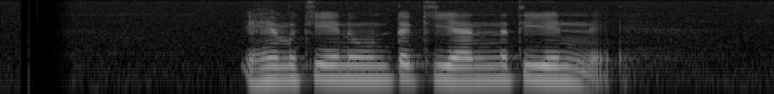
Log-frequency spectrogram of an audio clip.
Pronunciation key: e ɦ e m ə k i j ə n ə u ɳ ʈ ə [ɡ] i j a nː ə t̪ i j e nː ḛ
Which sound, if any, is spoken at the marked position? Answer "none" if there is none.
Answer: k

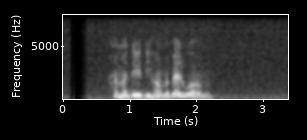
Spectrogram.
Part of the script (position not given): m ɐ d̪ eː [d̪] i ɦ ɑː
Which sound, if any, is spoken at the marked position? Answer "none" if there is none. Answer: d̪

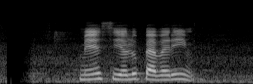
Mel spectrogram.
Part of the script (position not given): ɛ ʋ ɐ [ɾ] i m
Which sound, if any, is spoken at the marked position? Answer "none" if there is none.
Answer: ɾ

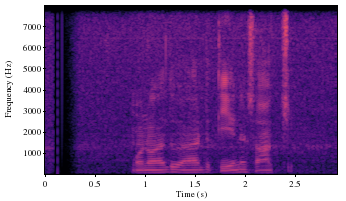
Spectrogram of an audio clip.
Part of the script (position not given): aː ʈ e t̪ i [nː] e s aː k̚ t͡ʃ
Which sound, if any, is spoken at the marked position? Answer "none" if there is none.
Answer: n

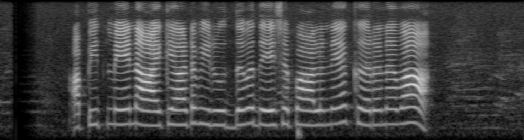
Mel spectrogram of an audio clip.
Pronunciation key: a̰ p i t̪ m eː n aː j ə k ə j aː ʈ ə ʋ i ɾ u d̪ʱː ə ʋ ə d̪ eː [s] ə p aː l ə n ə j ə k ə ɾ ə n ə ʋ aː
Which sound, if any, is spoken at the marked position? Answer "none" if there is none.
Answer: ʃ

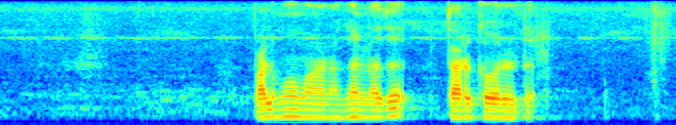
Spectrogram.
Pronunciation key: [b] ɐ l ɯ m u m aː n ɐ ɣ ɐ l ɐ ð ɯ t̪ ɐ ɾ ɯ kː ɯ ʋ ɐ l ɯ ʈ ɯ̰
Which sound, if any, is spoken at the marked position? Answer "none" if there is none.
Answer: p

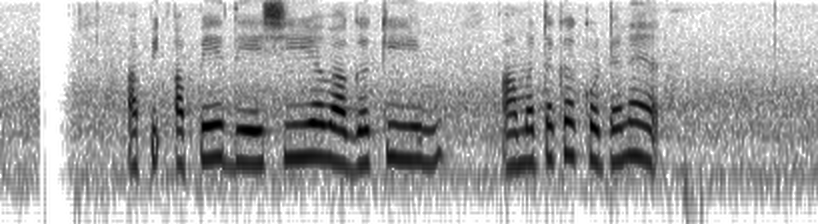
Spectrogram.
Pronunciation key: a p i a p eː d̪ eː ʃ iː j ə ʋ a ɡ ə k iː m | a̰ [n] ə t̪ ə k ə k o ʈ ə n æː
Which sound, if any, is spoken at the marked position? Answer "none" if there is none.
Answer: m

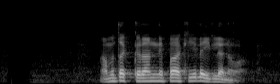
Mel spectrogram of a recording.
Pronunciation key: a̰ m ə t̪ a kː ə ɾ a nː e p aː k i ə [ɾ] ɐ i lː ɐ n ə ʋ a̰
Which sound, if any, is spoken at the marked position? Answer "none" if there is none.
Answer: l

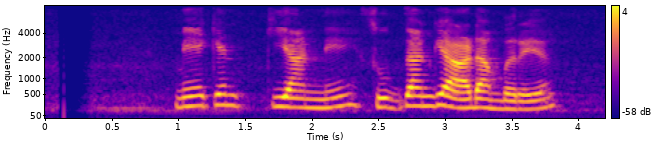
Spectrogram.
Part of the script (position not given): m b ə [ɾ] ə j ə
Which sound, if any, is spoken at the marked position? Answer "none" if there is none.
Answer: ɾ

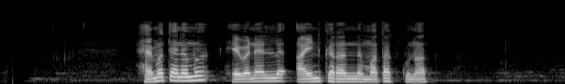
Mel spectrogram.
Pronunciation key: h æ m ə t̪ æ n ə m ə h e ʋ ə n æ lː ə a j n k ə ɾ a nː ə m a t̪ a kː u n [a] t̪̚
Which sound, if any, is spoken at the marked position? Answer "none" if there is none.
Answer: a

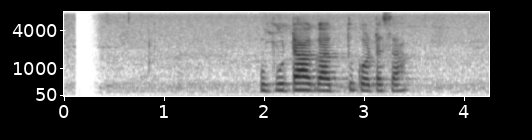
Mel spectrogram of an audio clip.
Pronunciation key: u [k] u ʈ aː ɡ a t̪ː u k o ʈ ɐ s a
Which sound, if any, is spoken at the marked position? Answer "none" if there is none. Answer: p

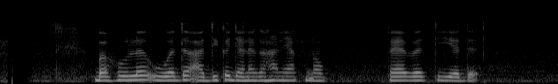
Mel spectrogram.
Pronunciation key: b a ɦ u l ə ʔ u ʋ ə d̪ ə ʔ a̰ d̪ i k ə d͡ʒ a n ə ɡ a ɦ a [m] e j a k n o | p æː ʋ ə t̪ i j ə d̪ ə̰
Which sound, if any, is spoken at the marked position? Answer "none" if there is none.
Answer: n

